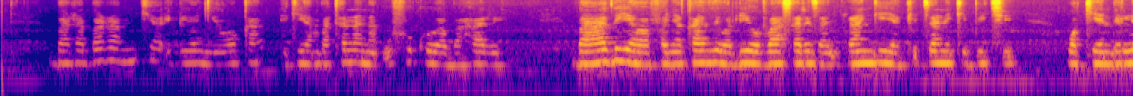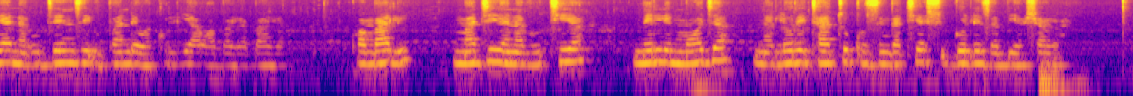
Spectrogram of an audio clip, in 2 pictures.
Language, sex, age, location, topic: Swahili, female, 25-35, Mombasa, government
